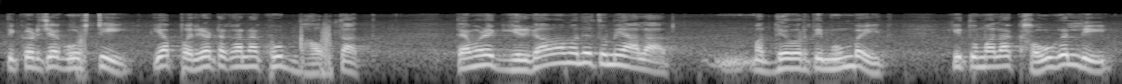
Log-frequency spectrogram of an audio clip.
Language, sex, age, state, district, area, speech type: Marathi, male, 60+, Maharashtra, Mumbai Suburban, urban, spontaneous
